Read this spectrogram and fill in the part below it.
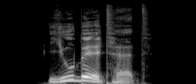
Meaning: inflection of jubeln: 1. second-person plural preterite 2. second-person plural subjunctive II
- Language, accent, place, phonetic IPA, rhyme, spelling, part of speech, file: German, Germany, Berlin, [ˈjuːbl̩tət], -uːbl̩tət, jubeltet, verb, De-jubeltet.ogg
